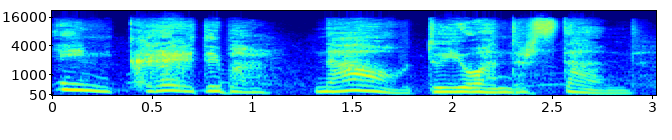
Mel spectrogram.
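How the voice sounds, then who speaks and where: A woman's voice: mid-range voice, sing-song, a little slow, fairly bright tone. A dignified, resolute Spartan mother. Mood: urgent resolve. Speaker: actor voicing a game character. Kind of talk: dramatic video game acting.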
